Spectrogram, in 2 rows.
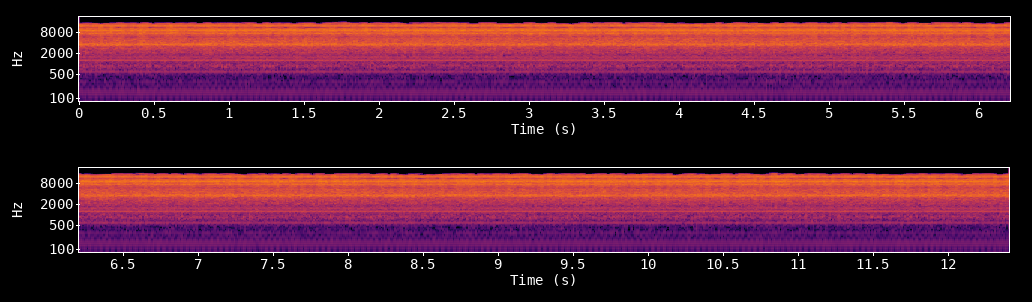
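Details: Constant buzzing machine hiss with a steady hum from an aerosol nebulizer, mixed with rain noise, recorded for ASMR with a Zoom H1n; a nebulizer running.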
